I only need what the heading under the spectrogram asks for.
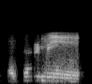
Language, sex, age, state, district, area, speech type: Telugu, male, 45-60, Andhra Pradesh, Kadapa, rural, conversation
